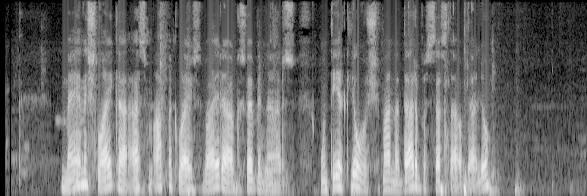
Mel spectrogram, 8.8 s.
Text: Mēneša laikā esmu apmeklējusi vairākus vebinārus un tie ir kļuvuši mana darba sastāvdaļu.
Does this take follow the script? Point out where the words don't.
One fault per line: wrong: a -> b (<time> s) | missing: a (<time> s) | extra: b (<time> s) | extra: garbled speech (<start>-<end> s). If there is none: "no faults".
no faults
